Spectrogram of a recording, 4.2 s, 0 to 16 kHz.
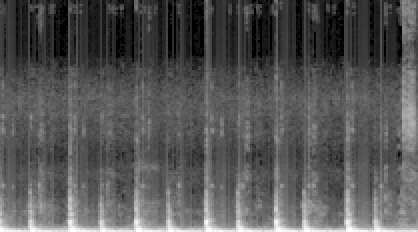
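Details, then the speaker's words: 2020+ Chevrolet Silverado: dull low clunks about 85 a minute as the steering wheel is rocked, also felt over bumps while turning and at highway speed; knock persisted after dealer replaced both intermediate steering shafts, so another cause. "ll right guys so i did some uh r d trying to figure out what the steering wheel shake noise was or is whether it's when you're turning and going over a bump"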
